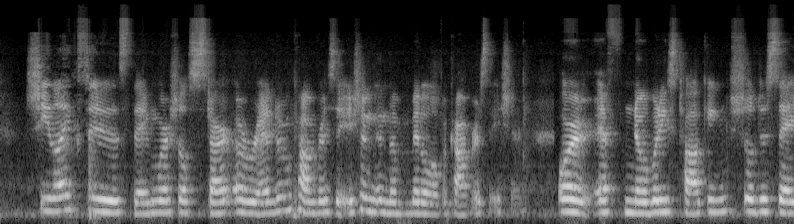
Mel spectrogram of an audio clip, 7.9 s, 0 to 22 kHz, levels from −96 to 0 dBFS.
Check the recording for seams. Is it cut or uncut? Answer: cut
